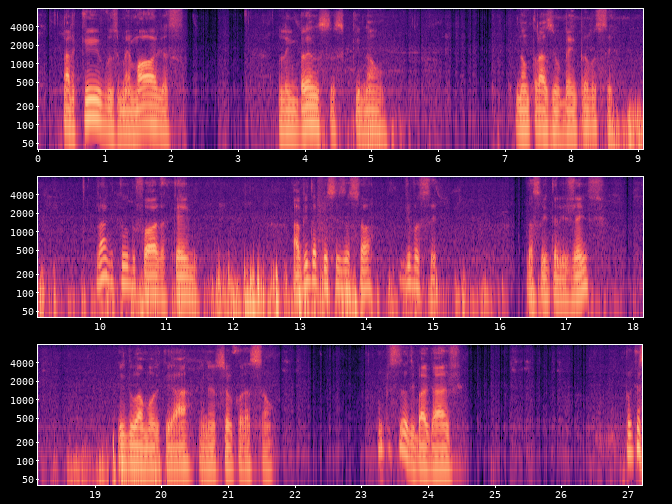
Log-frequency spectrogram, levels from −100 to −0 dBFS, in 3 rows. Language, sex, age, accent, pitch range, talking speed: Portuguese, male, 60-79, Brazilian, 80-100 Hz, 80 wpm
